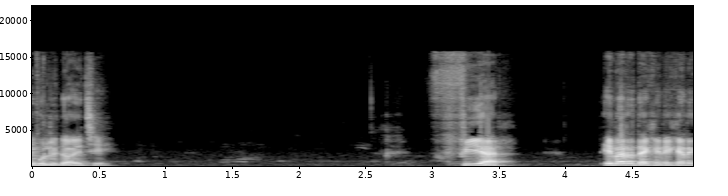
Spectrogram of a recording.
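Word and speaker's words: vier: এবারে বলেন আমরা চারকে কি বলি ডয়েচে ফিয়ার। এবারে দেখেন এখানে কি আমি ফাউ ইয়ার বলেছি?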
